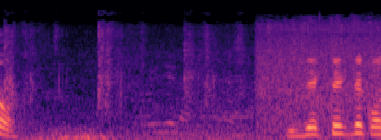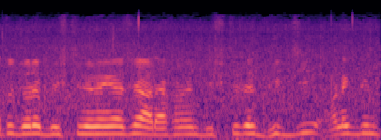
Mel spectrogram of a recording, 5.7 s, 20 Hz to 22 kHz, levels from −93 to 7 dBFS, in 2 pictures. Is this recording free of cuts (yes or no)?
no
